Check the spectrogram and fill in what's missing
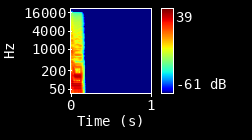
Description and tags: Synth Bass 024
A collection of Samples, sampled from the Nord Lead.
